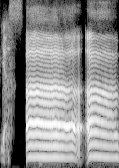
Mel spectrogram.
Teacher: those are very much just like relaxed mouth open vowels. They're so they're the default vowels.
